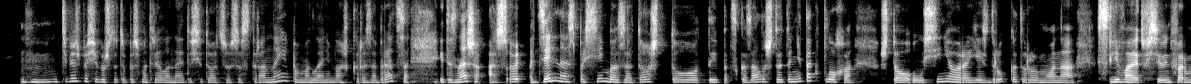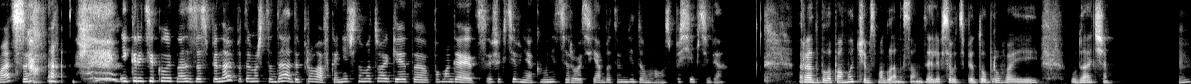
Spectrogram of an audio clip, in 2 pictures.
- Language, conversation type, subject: Russian, advice, Как вы отреагировали, когда ваш наставник резко раскритиковал вашу работу?
- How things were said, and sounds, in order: chuckle; laugh; tapping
